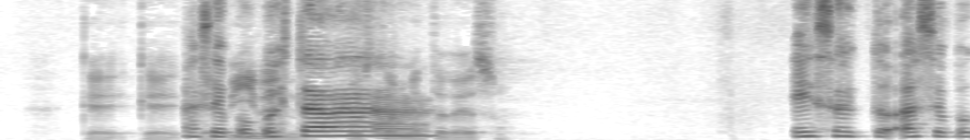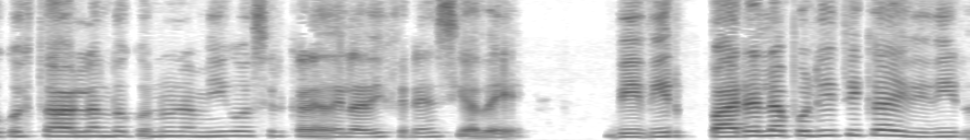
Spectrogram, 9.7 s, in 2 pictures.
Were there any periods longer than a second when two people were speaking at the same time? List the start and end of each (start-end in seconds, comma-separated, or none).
0.9-2.2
